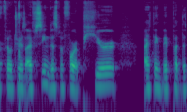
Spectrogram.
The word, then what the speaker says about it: PUR: Pure.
